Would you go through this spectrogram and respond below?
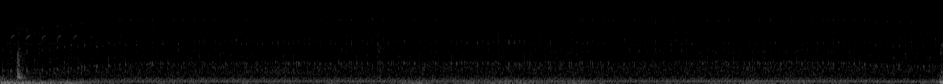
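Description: A video game vehicle's engine drones steadily and loudly in fifth gear on a farm, a continuous mid-low hum that holds nearly level for the whole stretch with no talk over it.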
